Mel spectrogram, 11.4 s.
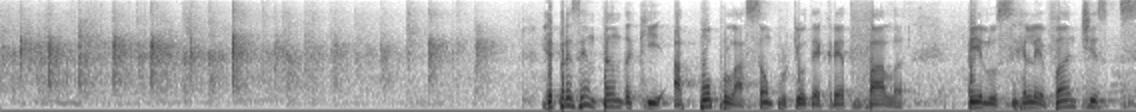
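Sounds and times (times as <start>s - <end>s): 
round of applause from a group: 0.0s - 5.1s
speech: 5.4s - 11.3s.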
